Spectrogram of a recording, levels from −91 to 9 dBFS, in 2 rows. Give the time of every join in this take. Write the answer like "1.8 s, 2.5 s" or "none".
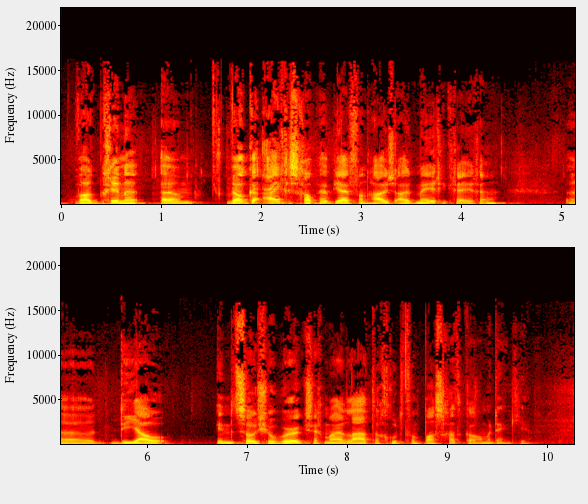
none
